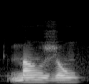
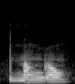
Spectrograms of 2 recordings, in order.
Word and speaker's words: mangeons: ya un petit piège si j'écris mangeons où est né ce comme ça tu vois que ça ferait nous mangue on se marche pas donc exprès pour cet exercice je vais rajouter un peu nous mangeons le suivant nous allons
